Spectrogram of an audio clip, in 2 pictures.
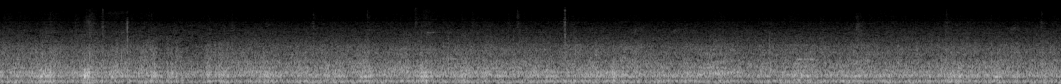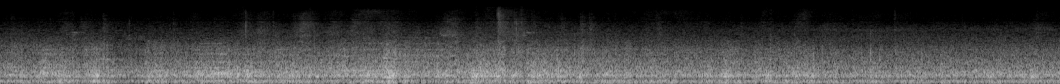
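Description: Long Island Rail Road train running at speed, heard from inside a passenger car: a steady rumble and rail noise with occasional sharper clicks from the wheels on the track.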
